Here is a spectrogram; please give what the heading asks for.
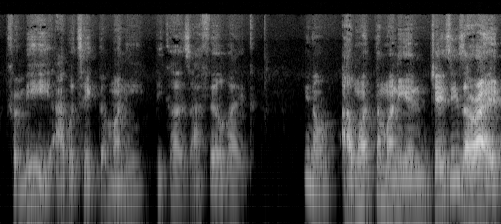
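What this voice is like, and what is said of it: Smooth New York accent. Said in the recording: “my smooth, attractive New York accent”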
